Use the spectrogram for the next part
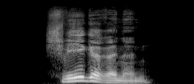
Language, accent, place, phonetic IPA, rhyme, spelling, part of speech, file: German, Germany, Berlin, [ˈʃvɛːɡəʁɪnən], -ɛːɡəʁɪnən, Schwägerinnen, noun, De-Schwägerinnen.ogg
- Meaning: plural of Schwägerin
